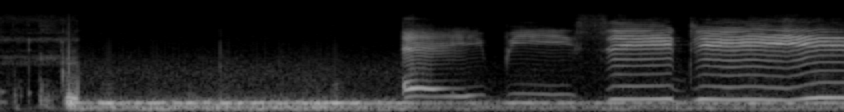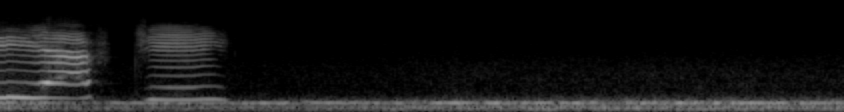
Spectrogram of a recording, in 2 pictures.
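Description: A high voice sings a short phrase of about five notes, some gliding and bending, from about two seconds in to past the middle, over a steady hum that runs on alone afterwards.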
